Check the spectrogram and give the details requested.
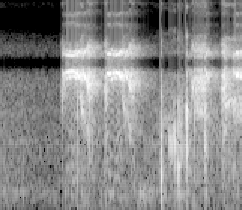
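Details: Indian ringneck parakeet, a talking pet parrot, chattering to a mobile phone: after half a second of quiet, harsh squawky mimicked syllables at high pitch, with a short run of clicking, broken notes near the end.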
